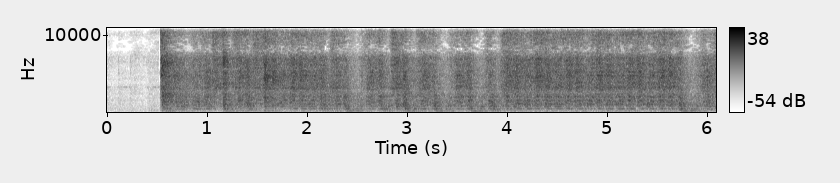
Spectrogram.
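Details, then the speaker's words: Ford inline-six donor engine in a Willys sedan delivery, first start after 15 years installed: fires at once but runs with an uneven, lumpy beat; timing issue suspected, and turning the distributor helped slightly. "sounds like i have a timing issue try this one it made it worse better a little more of a turn seemed to want to hit better"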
